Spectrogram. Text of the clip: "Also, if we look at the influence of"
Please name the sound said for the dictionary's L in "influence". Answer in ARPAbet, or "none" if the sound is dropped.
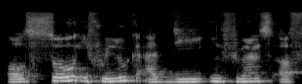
L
